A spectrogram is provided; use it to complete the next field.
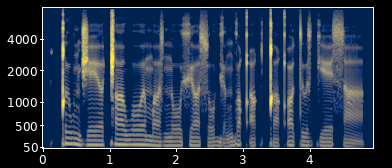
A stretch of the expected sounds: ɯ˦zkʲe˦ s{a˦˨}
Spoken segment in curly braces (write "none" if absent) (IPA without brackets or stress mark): a˦˨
